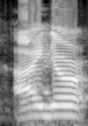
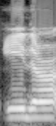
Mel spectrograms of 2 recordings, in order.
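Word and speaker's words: either: यहाँ पे जो ईदर है या आइदर है, इसका प्रोनाउंसिएशन दो तरीके से होता है। इसका तलफ़ुज़ मैंने पहले वीडियो में किसी वीडियो में बता चुका हूँ। इसको आप आइदर भी पढ़ सकते हैं, ईदर भी पढ़ सकते हैं।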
